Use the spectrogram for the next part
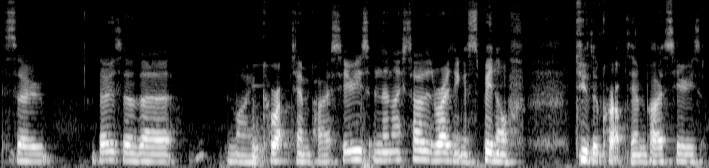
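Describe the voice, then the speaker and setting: A woman's voice: sits low, steady tone, normal speed, darkish tone. A woman with a southern English accent, a romance author chatting casually to camera about her books, with many ums and restarts. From England.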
